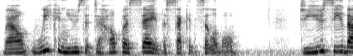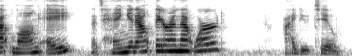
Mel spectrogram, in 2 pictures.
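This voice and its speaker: A woman teaching a recorded phonics lesson to young children in an animated, sing-song teacher voice. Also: a little high, a little slow, creaky. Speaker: elementary school teacher.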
